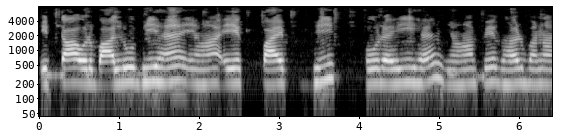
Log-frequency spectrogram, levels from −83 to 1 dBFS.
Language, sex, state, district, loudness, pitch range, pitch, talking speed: Hindi, male, Bihar, Araria, -15 LUFS, 205-220 Hz, 210 Hz, 160 wpm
